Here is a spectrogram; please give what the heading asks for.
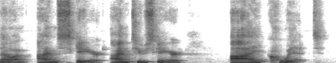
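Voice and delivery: high, slow, tearful bawling, sobbing through the words. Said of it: "I'm bawling, crying".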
